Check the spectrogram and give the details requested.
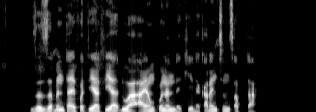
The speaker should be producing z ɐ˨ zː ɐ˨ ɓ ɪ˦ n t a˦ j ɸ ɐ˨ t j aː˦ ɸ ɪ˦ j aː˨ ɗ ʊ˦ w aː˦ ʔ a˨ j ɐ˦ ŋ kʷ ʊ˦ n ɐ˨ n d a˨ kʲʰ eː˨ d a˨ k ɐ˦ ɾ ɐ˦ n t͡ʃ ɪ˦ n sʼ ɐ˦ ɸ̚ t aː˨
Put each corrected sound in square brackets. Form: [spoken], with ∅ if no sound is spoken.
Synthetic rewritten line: z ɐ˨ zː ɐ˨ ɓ ɪ˦ n t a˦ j ɸ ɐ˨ t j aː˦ ɸ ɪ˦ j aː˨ ɗ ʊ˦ w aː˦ ʔ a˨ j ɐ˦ ŋ kʷ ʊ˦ n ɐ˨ n d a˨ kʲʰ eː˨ d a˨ [kʼ] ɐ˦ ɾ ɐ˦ n t͡ʃ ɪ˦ n sʼ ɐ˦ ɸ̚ t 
